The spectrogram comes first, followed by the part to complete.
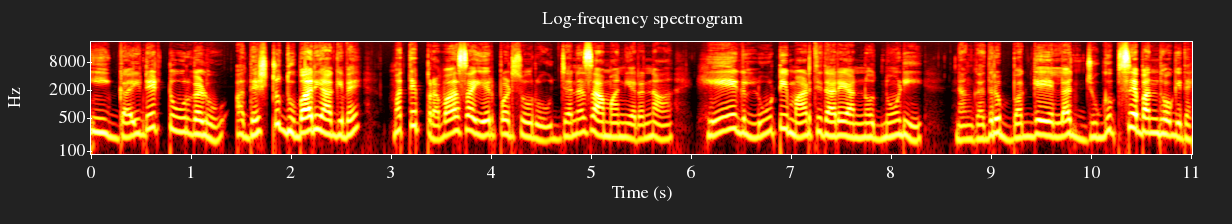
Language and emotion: Kannada, disgusted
